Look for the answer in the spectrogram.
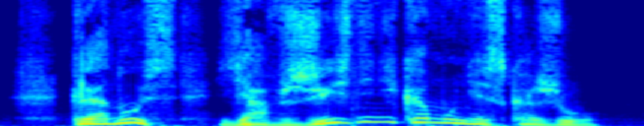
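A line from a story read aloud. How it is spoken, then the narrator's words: Sudden impulsive exclamation. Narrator (Russian): Вдруг по наитию воскликнул Маккехт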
